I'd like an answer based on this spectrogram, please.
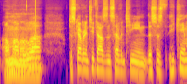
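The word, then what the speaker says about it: ʻOumuamua: Oumuamua, I think. Oh, Oumuamua. Oumuamua.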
